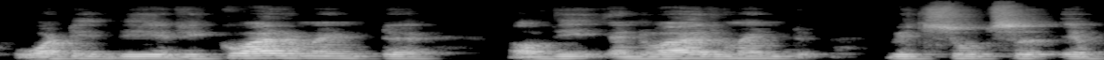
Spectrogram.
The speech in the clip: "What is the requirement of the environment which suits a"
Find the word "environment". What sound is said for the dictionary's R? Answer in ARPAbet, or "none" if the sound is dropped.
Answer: none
